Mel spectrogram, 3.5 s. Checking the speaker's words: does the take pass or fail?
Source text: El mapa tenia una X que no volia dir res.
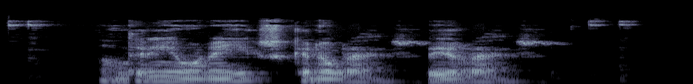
fail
